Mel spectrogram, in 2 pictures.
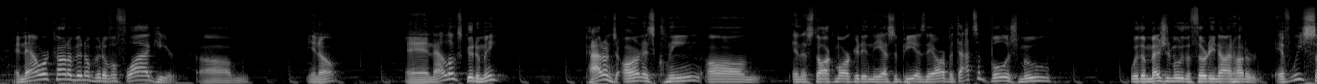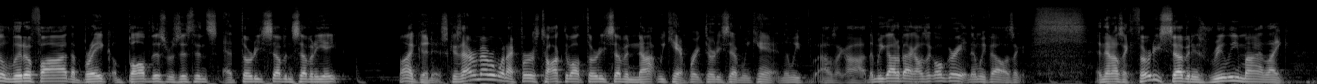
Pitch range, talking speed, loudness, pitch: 115-145 Hz, 255 wpm, -29 LUFS, 125 Hz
